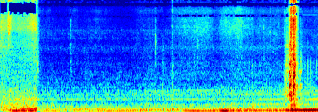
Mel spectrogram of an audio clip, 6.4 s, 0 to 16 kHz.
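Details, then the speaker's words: L322 Range Rover 4.4 TDV8 just started after refitting a disconnected intercooler-to-plenum inlet hose: low, steady, even diesel idle with no sign of smoke; disconnected hose appears to have been the problem rather than turbo failure. "all right she's just started up I'll put the hose back on that's idling there's no sign of smoke at idle"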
